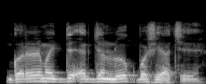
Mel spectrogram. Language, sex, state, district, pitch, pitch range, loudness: Bengali, male, Assam, Hailakandi, 125 Hz, 110-135 Hz, -12 LUFS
